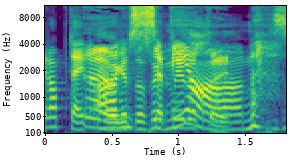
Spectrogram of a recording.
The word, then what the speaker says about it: Semillon: So yes, the grape of the week thrones is Semyon.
